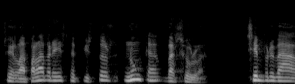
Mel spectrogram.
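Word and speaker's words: πιστός: Uno es el discípulo pistos, o pistos, depende de quién. Si es del griego antiguo, es pistos. Los modernos le llaman pistos.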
